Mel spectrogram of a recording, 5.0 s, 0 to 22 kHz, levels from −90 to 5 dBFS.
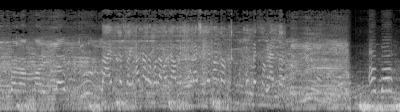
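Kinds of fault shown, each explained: Section at the wrong speed: From 1.28 to 3.58 s the sound runs about 1.61 times too fast, so it is both hurried and raised in pitch by roughly seven semitones, then drops back to normal at once. Tempo and pitch moving together set it apart from a pitch-shift fault, which changes pitch but not timing. The likely cause is that stretch being played against a mismatched clock rate.
One channel drops out: From 4.39 to 4.44 s, a brief gap of under a tenth of a second, the level falls abruptly by about 6 dB and then snaps back, while the tone and pitch stay the same. A 6 dB fall with no change in character points to a likely momentary loss of one stereo channel before the mono sum. A dropout of the whole signal would instead leave silence, and a gain fault would not have such a clean halving.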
